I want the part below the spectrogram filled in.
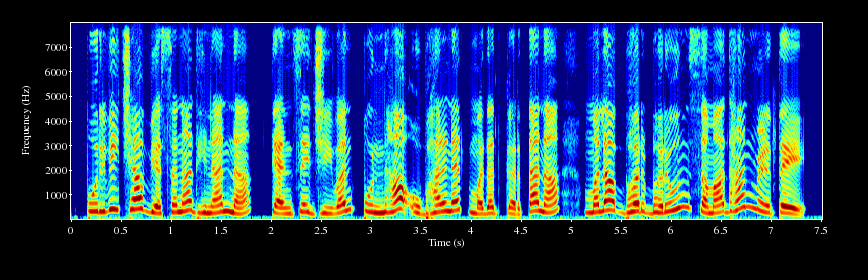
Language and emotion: Marathi, happy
